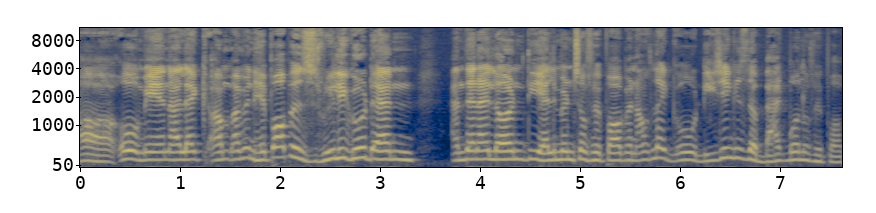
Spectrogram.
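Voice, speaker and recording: A man's high-pitched voice keeps a fairly quick pace and shows ordinary pitch variation. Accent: Indian. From India, Gujarat. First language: Gujarati. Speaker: DJ. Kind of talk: interview. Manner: hesitant, many fillers.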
